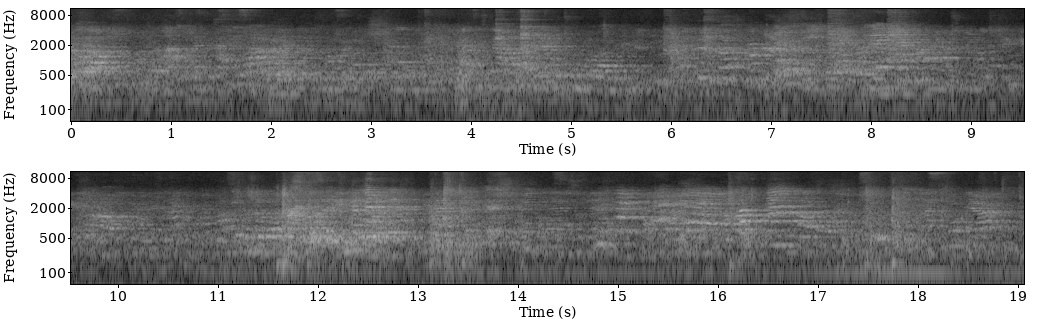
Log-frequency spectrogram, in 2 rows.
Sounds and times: visitor ambience 0:00.0 - 0:19.0

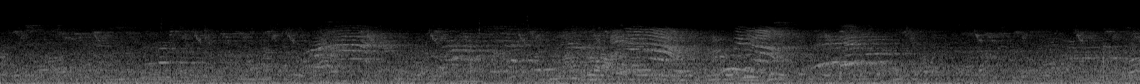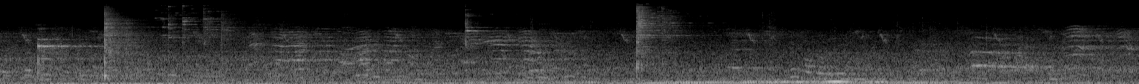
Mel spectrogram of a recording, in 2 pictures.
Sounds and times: city noise 0:00.0 - 0:22.7
Break a Bottle 0:17.8 - 0:18.4

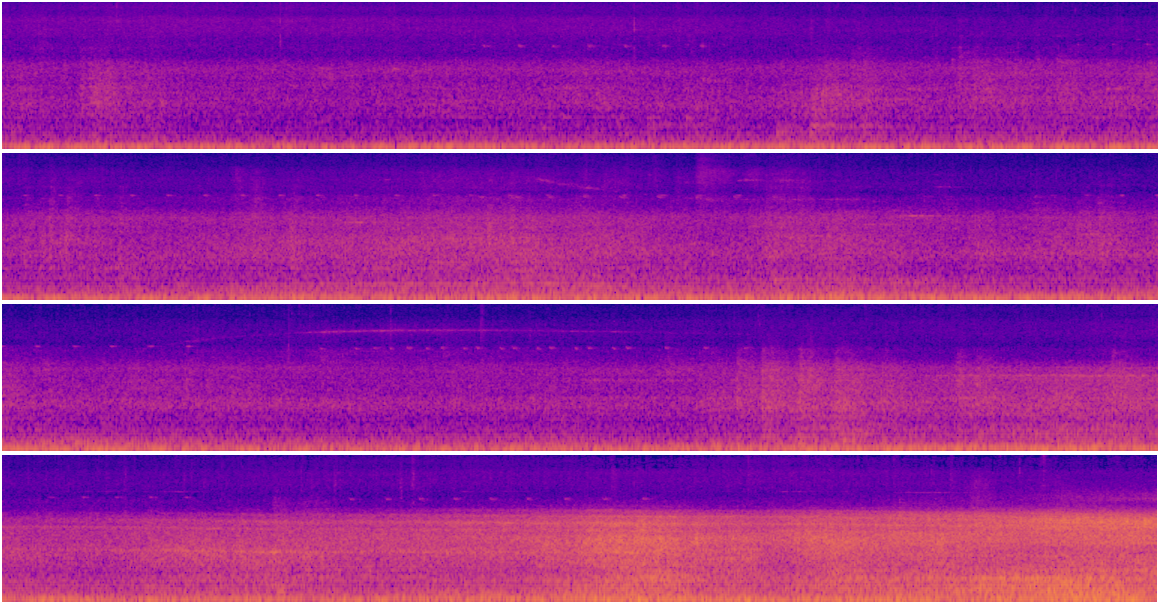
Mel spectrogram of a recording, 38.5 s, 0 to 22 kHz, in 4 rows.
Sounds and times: The plane flew through 0:28.2 - 0:38.5

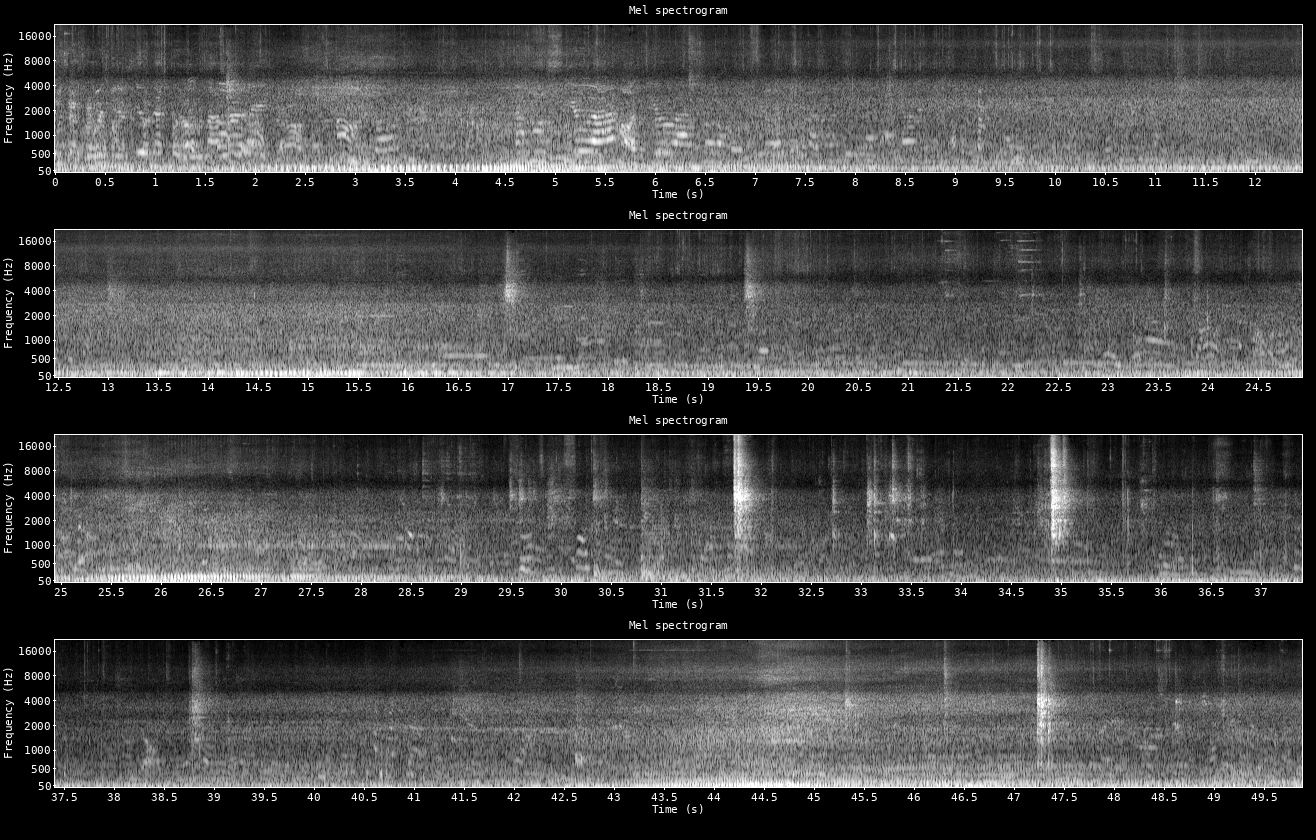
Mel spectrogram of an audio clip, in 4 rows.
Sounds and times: Traffic sound 0:00.0 - 0:49.8

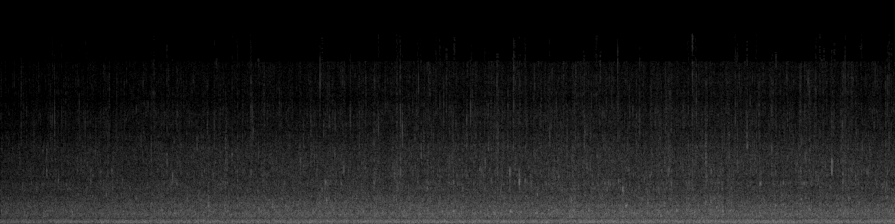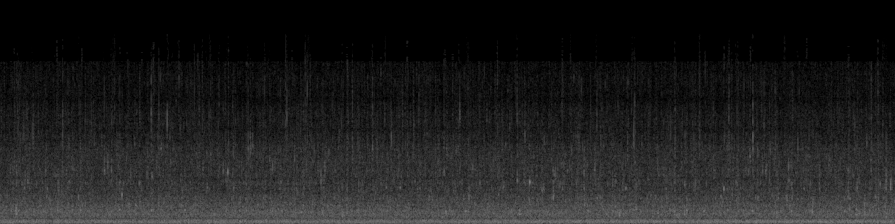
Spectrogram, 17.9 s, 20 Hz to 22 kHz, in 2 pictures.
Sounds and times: streamlets 0:00.0 - 0:17.9

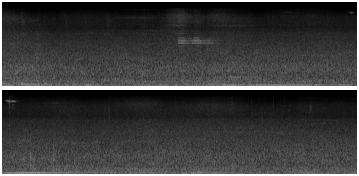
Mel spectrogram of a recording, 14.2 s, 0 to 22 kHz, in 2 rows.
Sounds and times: tourists surrounding 0:00.0 - 0:14.2

